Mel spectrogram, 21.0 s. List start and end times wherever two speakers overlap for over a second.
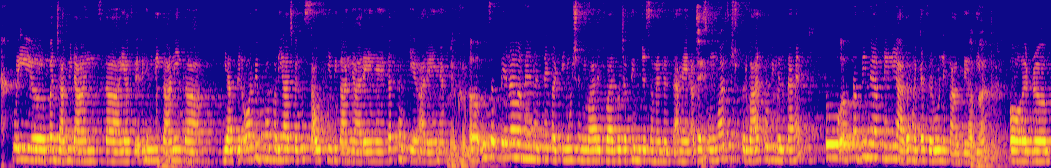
none

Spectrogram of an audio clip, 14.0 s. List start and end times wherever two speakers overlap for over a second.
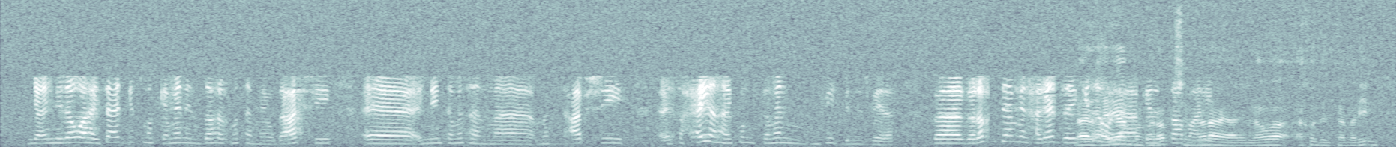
10.7-12.1

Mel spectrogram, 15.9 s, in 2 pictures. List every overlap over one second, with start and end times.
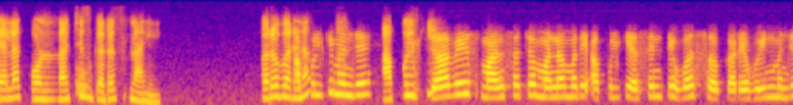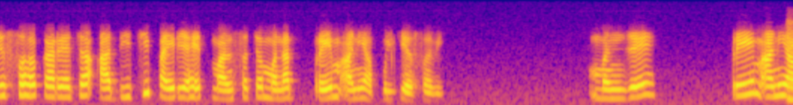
none

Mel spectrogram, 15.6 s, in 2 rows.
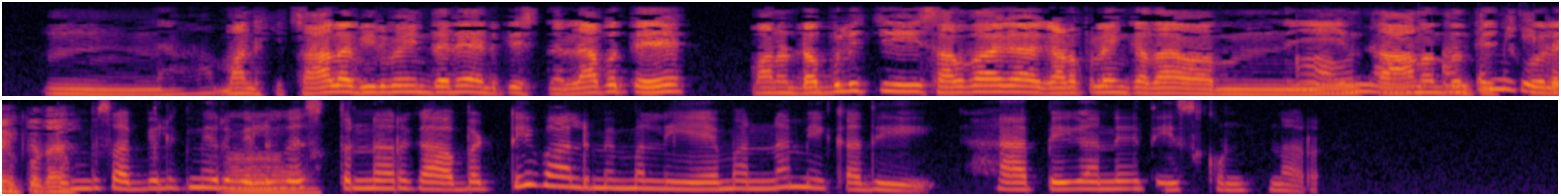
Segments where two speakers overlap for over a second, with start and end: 6.6-8.1

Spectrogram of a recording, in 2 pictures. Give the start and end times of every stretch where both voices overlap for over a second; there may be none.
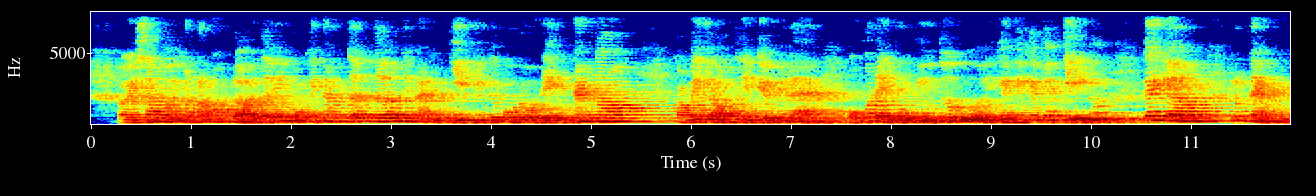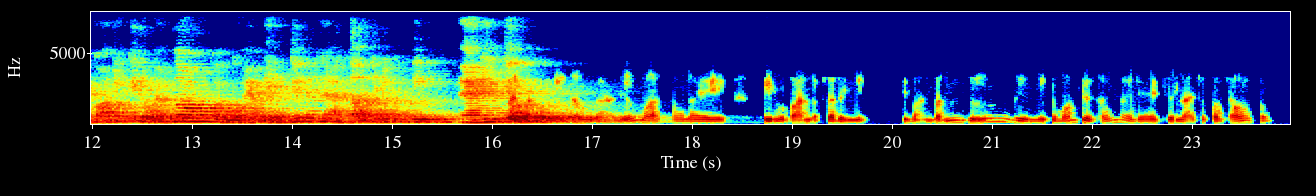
none

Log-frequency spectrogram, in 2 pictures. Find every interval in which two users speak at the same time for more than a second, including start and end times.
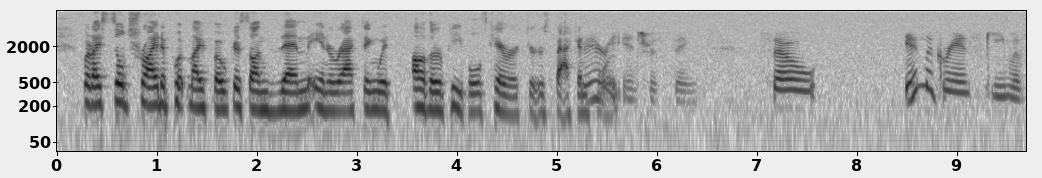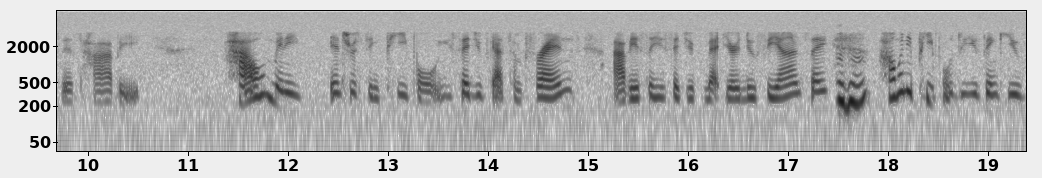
none

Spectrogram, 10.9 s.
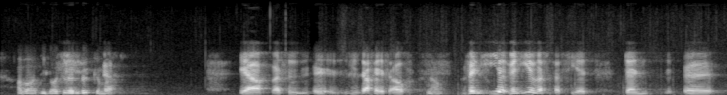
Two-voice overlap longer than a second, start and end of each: none

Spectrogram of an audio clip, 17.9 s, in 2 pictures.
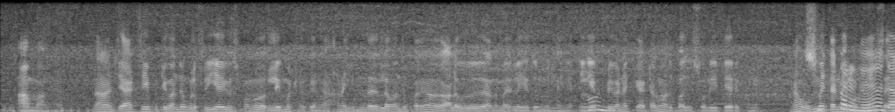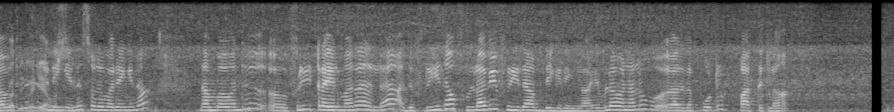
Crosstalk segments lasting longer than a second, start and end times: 8.1-9.8

